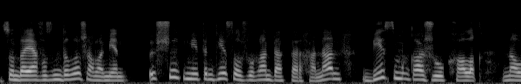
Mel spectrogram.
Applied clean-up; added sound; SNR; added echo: neural diffusion model UNIVERSE++.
